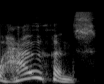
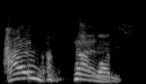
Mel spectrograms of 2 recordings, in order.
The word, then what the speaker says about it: Huygens: Oh, Huygens. Yeah. Huygens. That's how you pronounce it.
